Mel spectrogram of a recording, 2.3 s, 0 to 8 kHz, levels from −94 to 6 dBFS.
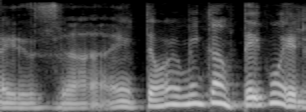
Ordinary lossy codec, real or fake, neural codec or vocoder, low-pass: none; fake; codec, 16 kHz, 4 kbps, FunCodec, trained on LibriTTS, 50 frames a second; 7.2 kHz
